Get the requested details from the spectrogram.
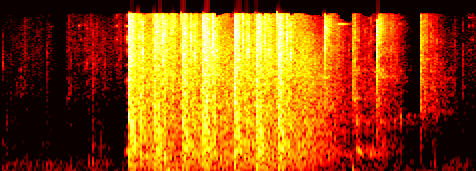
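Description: A rifle fires a rapid burst of shots that echo down a hallway.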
